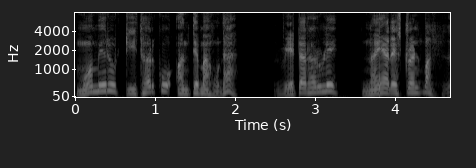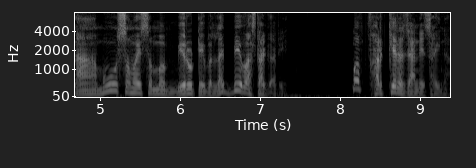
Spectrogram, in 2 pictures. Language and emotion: Nepali, disgusted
